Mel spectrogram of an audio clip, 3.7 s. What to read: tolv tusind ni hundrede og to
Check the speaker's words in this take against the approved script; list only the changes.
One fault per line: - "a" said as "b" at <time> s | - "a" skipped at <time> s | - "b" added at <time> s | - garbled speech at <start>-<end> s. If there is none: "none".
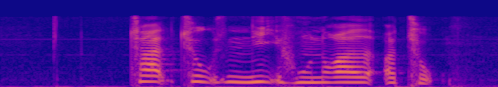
none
